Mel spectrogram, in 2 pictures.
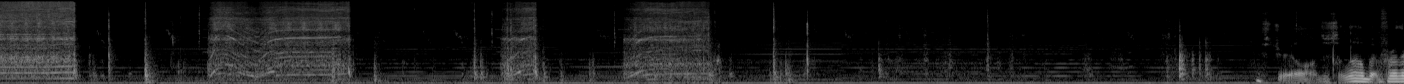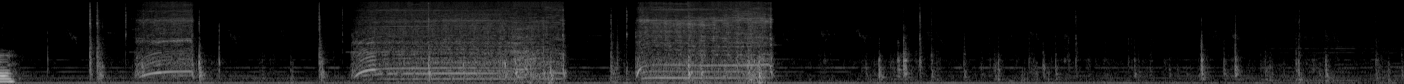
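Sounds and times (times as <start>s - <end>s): power drill whining: 0.0s - 12.2s, 15.0s - 16.4s, 17.3s - 22.0s
faint clicks and handling knocks: 22.6s - 28.0s.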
